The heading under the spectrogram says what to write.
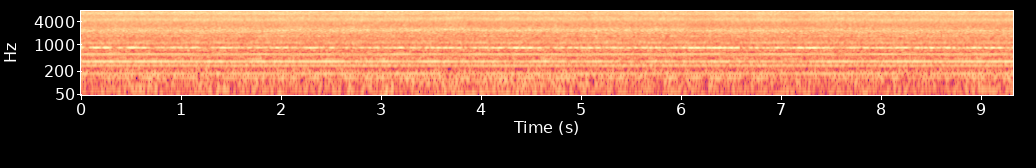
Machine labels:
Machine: fan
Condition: normal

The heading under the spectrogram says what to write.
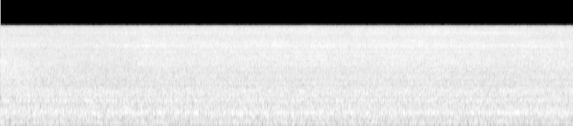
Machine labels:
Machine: fan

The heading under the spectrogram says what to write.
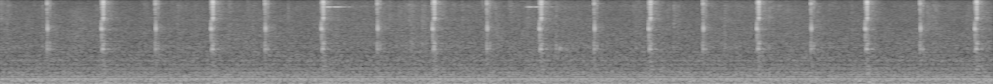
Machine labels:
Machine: valve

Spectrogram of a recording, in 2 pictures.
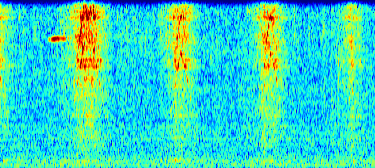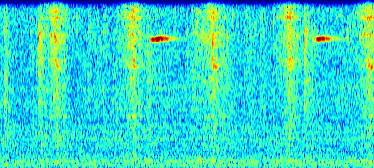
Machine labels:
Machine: slide rail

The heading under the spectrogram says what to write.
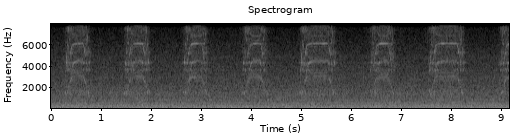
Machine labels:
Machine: slide rail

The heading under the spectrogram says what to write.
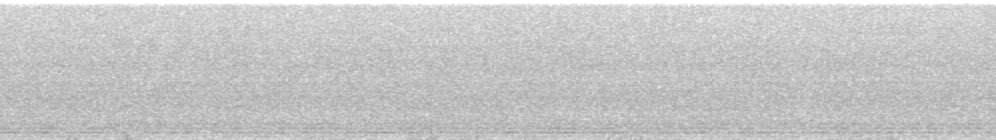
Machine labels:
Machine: fan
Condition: normal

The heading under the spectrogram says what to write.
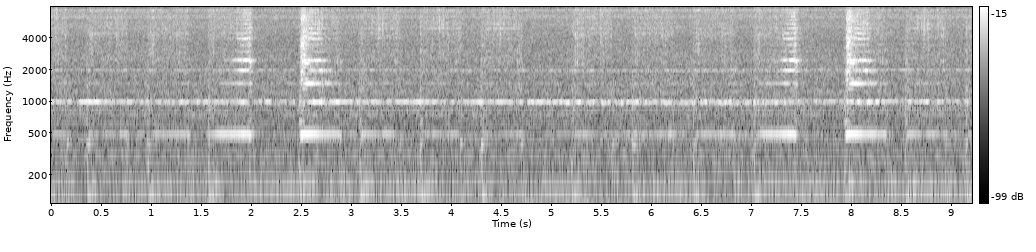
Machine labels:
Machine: slide rail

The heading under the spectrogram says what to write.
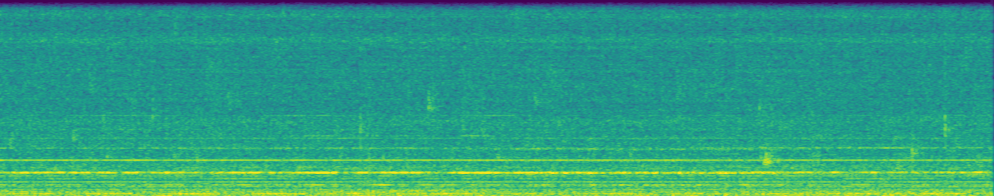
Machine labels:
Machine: pump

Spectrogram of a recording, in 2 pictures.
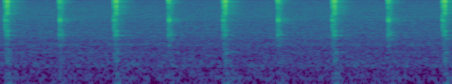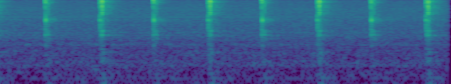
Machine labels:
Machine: valve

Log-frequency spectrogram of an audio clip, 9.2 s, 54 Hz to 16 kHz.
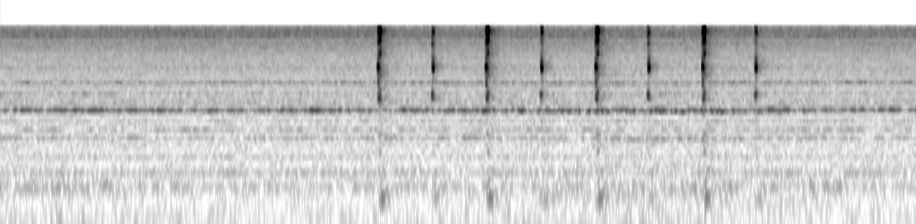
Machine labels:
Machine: valve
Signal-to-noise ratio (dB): 0 dB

